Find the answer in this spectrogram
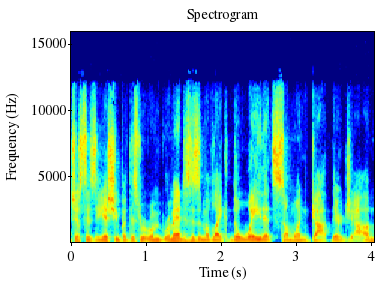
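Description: Over a quiet background, a man with an American accent speaks at a moderate pace in a medium pitch with ordinary pitch variation, an ordinary speaking voice. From Massachusetts, outside Boston. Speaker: sports broadcaster. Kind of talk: casual chat.

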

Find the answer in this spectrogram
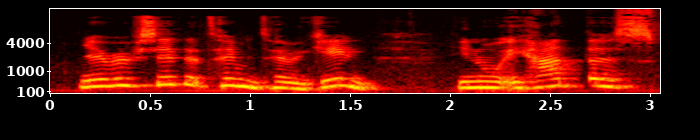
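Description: A woman with a Glasgow accent at a very fast pace, ordinary pitch variation, and noticeable background noise. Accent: Scottish (Glasgow). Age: 20s. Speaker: journalism student and football pundit. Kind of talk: casual chat.

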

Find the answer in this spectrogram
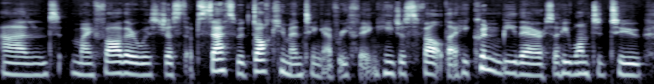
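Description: A fairly low-pitched woman in a British accent. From England, UK, of Lebanese parents. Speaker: journalist and author. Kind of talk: interview.

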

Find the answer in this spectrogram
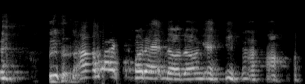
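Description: Slow speech from a woman at a high pitch with ordinary pitch variation.

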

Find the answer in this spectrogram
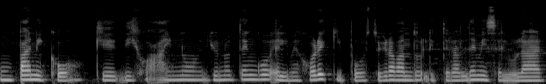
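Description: On a very clean recording with a silent background, a woman with a medium-pitched voice and a dark, mellow tone speaks at a fairly slow pace. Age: 20s. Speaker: manifestation coach and podcast host. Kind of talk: solo motivational podcast monologue.

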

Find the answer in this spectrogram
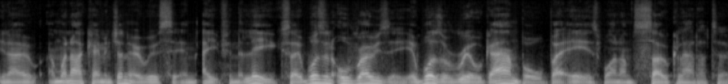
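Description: With a London accent, a man talks at a fairly quick pace in a fairly low pitch with lively intonation, on a very clean recording with a silent background. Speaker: professional footballer. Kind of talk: casual chat.

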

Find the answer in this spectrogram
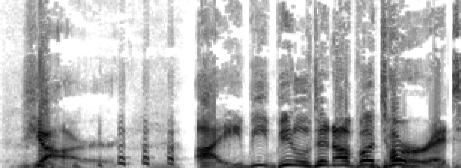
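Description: Using a put-on character voice, a man goes extremely high in pitch. The delivery is fairly slow.

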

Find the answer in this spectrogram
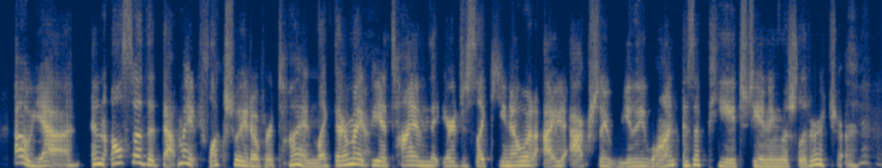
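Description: At a fairly quick pace, a woman talks at a medium pitch with lively intonation. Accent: American. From California, Los Angeles area. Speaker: podcast host. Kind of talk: casual interview chat.

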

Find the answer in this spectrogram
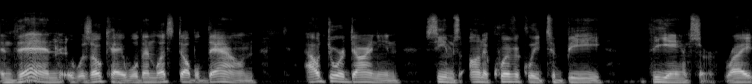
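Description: In a plain, everyday voice, a man talks at a moderate pace with fairly low pitch and fairly even intonation, recorded with a dry, close sound with no echo against a quiet background. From New Jersey. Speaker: chef and restaurant owner. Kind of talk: casual chat.

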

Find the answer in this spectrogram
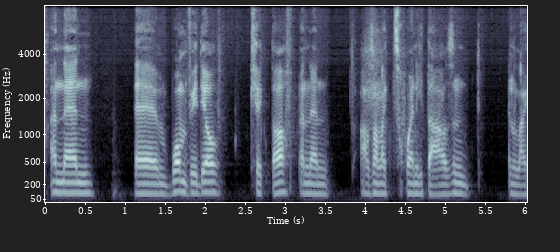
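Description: Speaking in a Liverpool accent, a man with a fairly low pitch talks in a flat monotone with long, frequent pauses, the sound dry and close with no echo on a very clean recording with a silent background. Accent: Scouse. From Liverpool, England. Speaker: social media content creator. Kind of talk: casual chat. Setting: studio.

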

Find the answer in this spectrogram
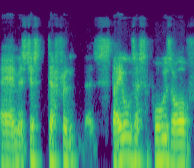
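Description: Somewhat breathy Scottish-accented delivery from a man, medium in pitch, with fairly even intonation at a moderate pace. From Scotland. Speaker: karate instructor. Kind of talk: casual chat.

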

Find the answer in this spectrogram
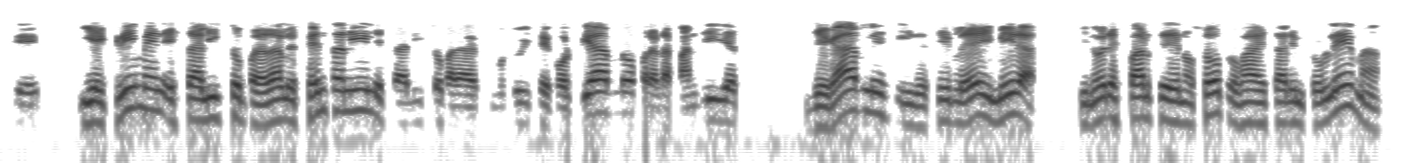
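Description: Lively intonation marks a man's normal speaking voice, which is fairly high in pitch and moves at a fairly quick pace. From Argentina. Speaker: former police officer. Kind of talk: interview.

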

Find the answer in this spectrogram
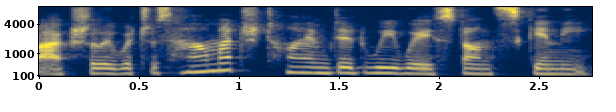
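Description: A woman's fairly low-pitched voice at a moderate pace, a plain, everyday voice with fairly even intonation, on a very clean recording with a silent background. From Canada, Montreal. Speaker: psychotherapist. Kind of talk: interview.

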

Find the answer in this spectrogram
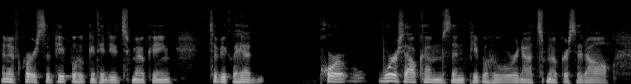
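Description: A man's voice has a dark, mellow tone and fairly even intonation. The sound is dry and close, with no echo. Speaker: physical therapist, podcast host. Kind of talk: casual case discussion. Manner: louder than co-host on recording.

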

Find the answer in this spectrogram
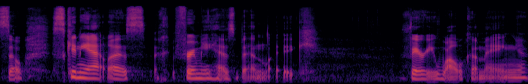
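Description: This woman has a medium pitch with ordinary pitch variation. Vocal fry runs through her speech. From Quebec. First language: French. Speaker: restaurant co-owner. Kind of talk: casual interview chat.

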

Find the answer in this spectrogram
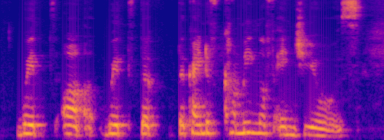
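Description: Somewhat breathy and dark, mellow in tone, this woman's fairly high-pitched voice moves at a very slow pace. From India. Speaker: sociology professor and author. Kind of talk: academic interview.

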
